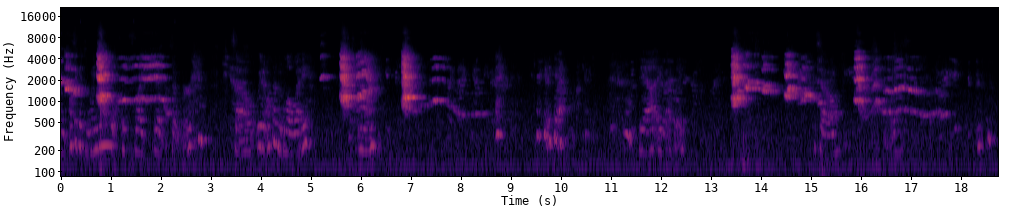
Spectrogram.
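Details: Five blenheim Cavalier King Charles Spaniel puppies, two girls and three boys born at New Year, moving into a bigger indoor pen: repeated high, bright yips and short whines with falling tails, coming in bursts, with people talking between them.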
